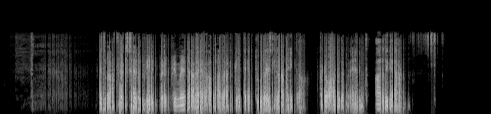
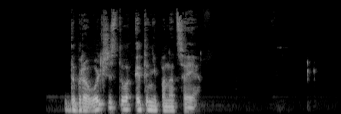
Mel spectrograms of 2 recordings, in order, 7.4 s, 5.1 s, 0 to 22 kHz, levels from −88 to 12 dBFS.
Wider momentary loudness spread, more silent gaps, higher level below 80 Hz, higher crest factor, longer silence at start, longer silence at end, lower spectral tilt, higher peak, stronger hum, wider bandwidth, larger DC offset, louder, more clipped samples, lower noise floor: first, 15 LU vs 9 LU; neither; first, -42 dBFS vs -58 dBFS; about the same, 18 dB vs 20 dB; first, 1.5 s vs 0.95 s; second, 0.85 s vs 2.15 s; about the same, -5.5 dB/octave vs -5.5 dB/octave; first, -2 dBFS vs -6 dBFS; neither; second, 8.2 kHz vs 16.5 kHz; neither; first, -19 LUFS vs -24 LUFS; neither; second, -47 dBFS vs -82 dBFS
